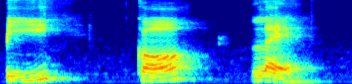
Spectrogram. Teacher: Lé is the stressed syllable. Picolé.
